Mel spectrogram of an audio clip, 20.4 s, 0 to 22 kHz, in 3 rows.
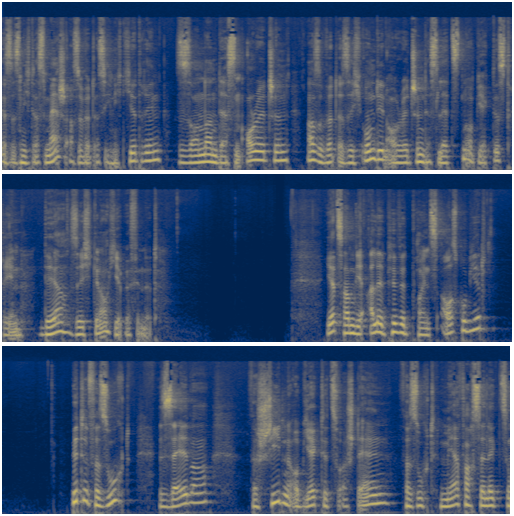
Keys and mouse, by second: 3.9 r, 7.7 right click, 9.2-9.9 drag, 11.8-13.0 drag.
